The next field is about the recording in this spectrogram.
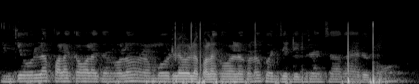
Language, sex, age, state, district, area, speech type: Tamil, male, 18-30, Tamil Nadu, Nagapattinam, rural, spontaneous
